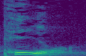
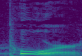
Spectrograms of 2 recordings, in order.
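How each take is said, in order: First: The vowel sounds like the word pour. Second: The vowel does not sound like pour. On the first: The speaker calls it wrong. "not poor" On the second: The speaker calls it right. "If you have no pitcher, you're poor"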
